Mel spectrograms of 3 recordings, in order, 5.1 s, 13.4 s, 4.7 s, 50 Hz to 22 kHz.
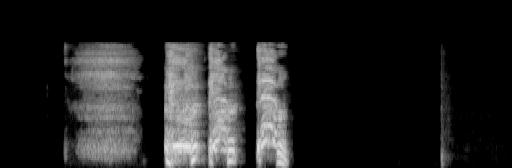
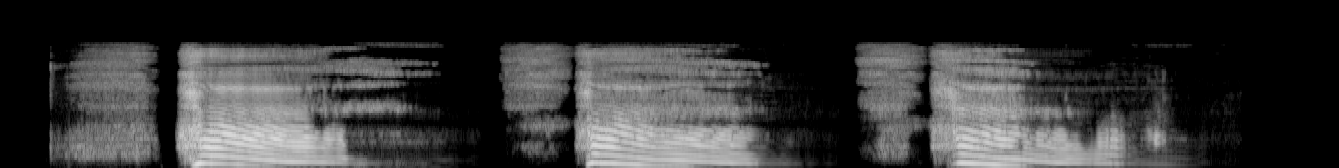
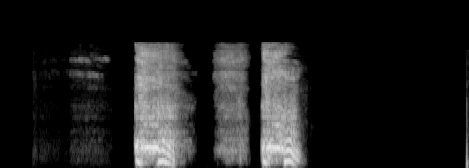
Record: {"three_cough_length": "5.1 s", "three_cough_amplitude": 29876, "three_cough_signal_mean_std_ratio": 0.38, "exhalation_length": "13.4 s", "exhalation_amplitude": 32027, "exhalation_signal_mean_std_ratio": 0.49, "cough_length": "4.7 s", "cough_amplitude": 29330, "cough_signal_mean_std_ratio": 0.36, "survey_phase": "alpha (2021-03-01 to 2021-08-12)", "age": "45-64", "gender": "Male", "wearing_mask": "No", "symptom_none": true, "smoker_status": "Never smoked", "respiratory_condition_asthma": false, "respiratory_condition_other": false, "recruitment_source": "Test and Trace", "submission_delay": "1 day", "covid_test_result": "Negative", "covid_test_method": "LFT"}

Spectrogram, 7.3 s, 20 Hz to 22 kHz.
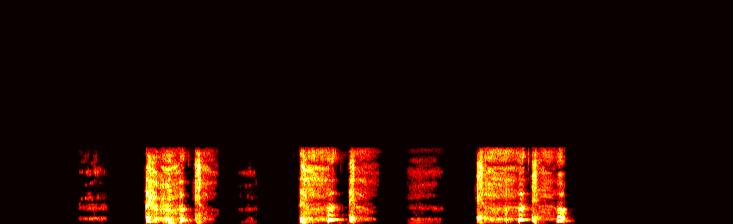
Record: {"three_cough_length": "7.3 s", "three_cough_amplitude": 32768, "three_cough_signal_mean_std_ratio": 0.37, "survey_phase": "alpha (2021-03-01 to 2021-08-12)", "age": "18-44", "gender": "Female", "wearing_mask": "No", "symptom_cough_any": true, "symptom_new_continuous_cough": true, "symptom_shortness_of_breath": true, "symptom_fatigue": true, "symptom_change_to_sense_of_smell_or_taste": true, "symptom_onset": "6 days", "smoker_status": "Ex-smoker", "respiratory_condition_asthma": false, "respiratory_condition_other": false, "recruitment_source": "Test and Trace", "submission_delay": "2 days", "covid_test_result": "Positive", "covid_test_method": "RT-qPCR", "covid_ct_value": 14.7, "covid_ct_gene": "ORF1ab gene", "covid_ct_mean": 15.0, "covid_viral_load": "12000000 copies/ml", "covid_viral_load_category": "High viral load (>1M copies/ml)"}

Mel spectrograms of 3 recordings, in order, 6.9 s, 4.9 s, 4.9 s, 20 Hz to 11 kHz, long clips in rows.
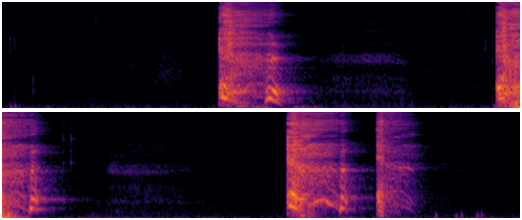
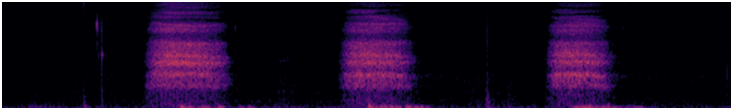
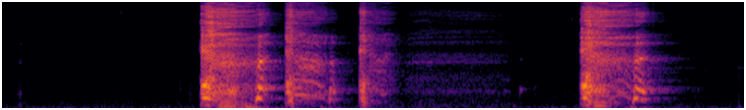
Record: {"three_cough_length": "6.9 s", "three_cough_amplitude": 12179, "three_cough_signal_mean_std_ratio": 0.31, "exhalation_length": "4.9 s", "exhalation_amplitude": 830, "exhalation_signal_mean_std_ratio": 0.47, "cough_length": "4.9 s", "cough_amplitude": 10752, "cough_signal_mean_std_ratio": 0.34, "survey_phase": "alpha (2021-03-01 to 2021-08-12)", "age": "45-64", "gender": "Female", "wearing_mask": "No", "symptom_cough_any": true, "symptom_fatigue": true, "symptom_headache": true, "symptom_onset": "5 days", "smoker_status": "Never smoked", "respiratory_condition_asthma": false, "respiratory_condition_other": false, "recruitment_source": "Test and Trace", "submission_delay": "2 days", "covid_test_result": "Positive", "covid_test_method": "RT-qPCR", "covid_ct_value": 31.6, "covid_ct_gene": "S gene", "covid_ct_mean": 32.2, "covid_viral_load": "28 copies/ml", "covid_viral_load_category": "Minimal viral load (< 10K copies/ml)"}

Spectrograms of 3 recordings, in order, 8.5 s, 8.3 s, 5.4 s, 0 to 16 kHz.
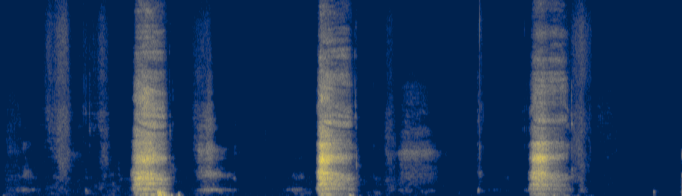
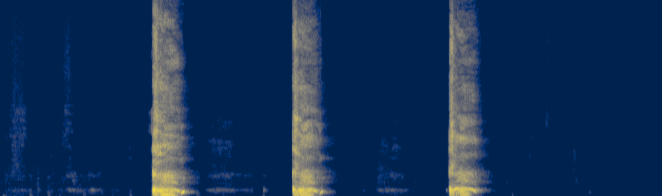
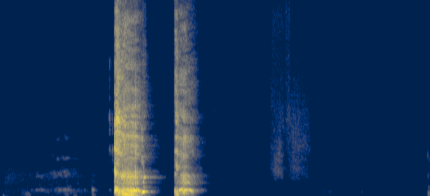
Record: {"exhalation_length": "8.5 s", "exhalation_amplitude": 32768, "exhalation_signal_mean_std_ratio": 0.28, "three_cough_length": "8.3 s", "three_cough_amplitude": 32766, "three_cough_signal_mean_std_ratio": 0.28, "cough_length": "5.4 s", "cough_amplitude": 32768, "cough_signal_mean_std_ratio": 0.27, "survey_phase": "beta (2021-08-13 to 2022-03-07)", "age": "18-44", "gender": "Female", "wearing_mask": "No", "symptom_runny_or_blocked_nose": true, "symptom_shortness_of_breath": true, "symptom_sore_throat": true, "symptom_fatigue": true, "symptom_headache": true, "smoker_status": "Ex-smoker", "respiratory_condition_asthma": false, "respiratory_condition_other": false, "recruitment_source": "Test and Trace", "submission_delay": "0 days", "covid_test_result": "Positive", "covid_test_method": "RT-qPCR", "covid_ct_value": 20.2, "covid_ct_gene": "ORF1ab gene", "covid_ct_mean": 20.4, "covid_viral_load": "210000 copies/ml", "covid_viral_load_category": "Low viral load (10K-1M copies/ml)"}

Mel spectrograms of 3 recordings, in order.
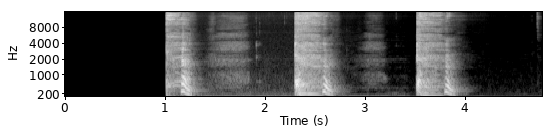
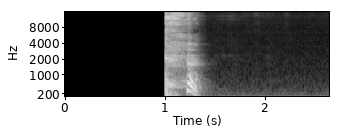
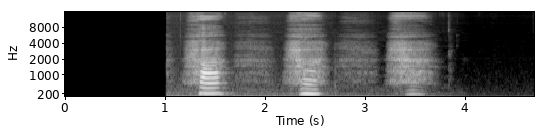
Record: {"three_cough_length": "4.8 s", "three_cough_amplitude": 32768, "three_cough_signal_mean_std_ratio": 0.35, "cough_length": "2.6 s", "cough_amplitude": 32768, "cough_signal_mean_std_ratio": 0.28, "exhalation_length": "4.7 s", "exhalation_amplitude": 32480, "exhalation_signal_mean_std_ratio": 0.34, "survey_phase": "beta (2021-08-13 to 2022-03-07)", "age": "45-64", "gender": "Female", "wearing_mask": "No", "symptom_none": true, "smoker_status": "Never smoked", "respiratory_condition_asthma": false, "respiratory_condition_other": false, "recruitment_source": "REACT", "submission_delay": "3 days", "covid_test_result": "Negative", "covid_test_method": "RT-qPCR", "influenza_a_test_result": "Negative", "influenza_b_test_result": "Negative"}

